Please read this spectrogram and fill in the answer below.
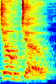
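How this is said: The vowel starts with a neutral schwa sound. "that was what um, Speedwagon pronounced it"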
